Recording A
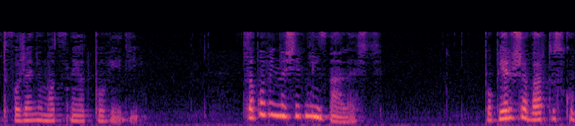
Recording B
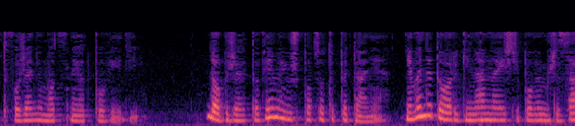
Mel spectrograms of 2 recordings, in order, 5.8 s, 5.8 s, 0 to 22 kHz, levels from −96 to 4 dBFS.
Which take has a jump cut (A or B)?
B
